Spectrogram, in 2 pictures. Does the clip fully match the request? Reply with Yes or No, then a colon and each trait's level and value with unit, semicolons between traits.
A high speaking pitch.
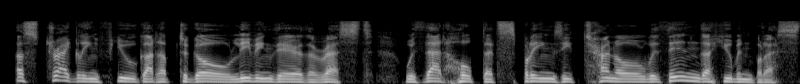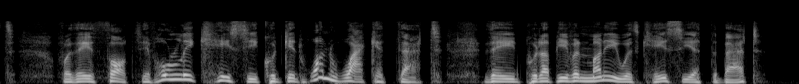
No: low, 130 Hz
